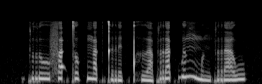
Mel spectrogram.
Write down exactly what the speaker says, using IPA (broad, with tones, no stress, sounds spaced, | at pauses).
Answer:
p r uː˧ f a˥˩ ʔ t o˦˥ k̚ ŋ a˥˩ k̚ t r e˨˩ k̚ pʰ ɯ˨˩ a̯ p r a˦˥ k̚ l ɯ˥˩ ŋ m ɯ˨˩ ŋ p r a˦˥ w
